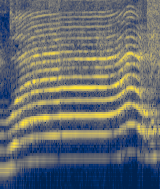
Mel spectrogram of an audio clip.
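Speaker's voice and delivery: ওয়াও held long and steady, recited; long drawn waw. Shown as a demonstration. Tajweed teacher showing pupils the long ওয়াও. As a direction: draw ওয়াও out slowly for three beats. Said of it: "তিন আলিফ টেনে পড়তে হবে".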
